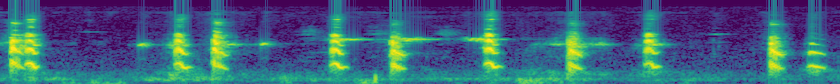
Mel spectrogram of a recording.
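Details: Flock call of the Eurasian coot: sharp harmonic notes, some with short whistled tones between them, repeated irregularly over a low rumbling background.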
